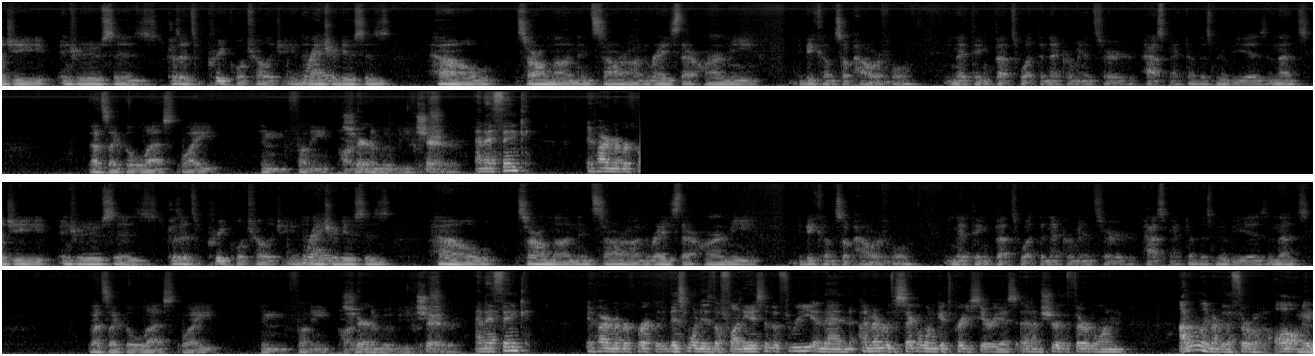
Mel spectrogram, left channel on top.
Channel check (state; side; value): drops out; left; at 19.5 s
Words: introduces, because it's a prequel trilogy, and it introduces how Saruman and Sauron raise their army and become so powerful. And I think that's what the necromancer aspect of this movie is, and that's like the less light and funny part of the movie for sure. And I think, if I remember correctly, this one is the funniest of the three, and then I remember the second one gets pretty serious, and I'm sure the third one, I don't really remember the third one at all.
